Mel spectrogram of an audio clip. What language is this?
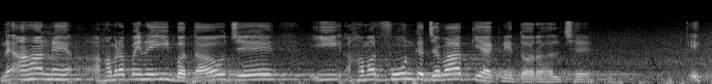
Maithili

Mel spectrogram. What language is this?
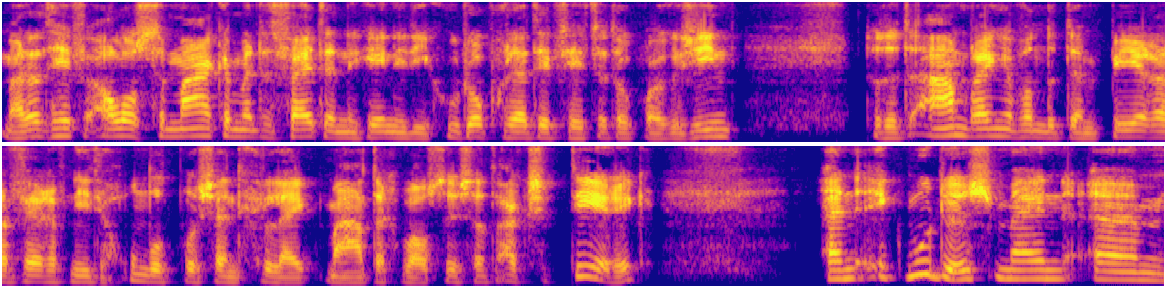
Dutch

